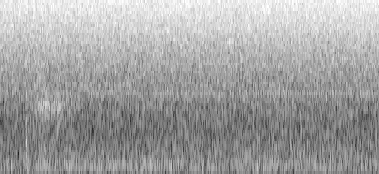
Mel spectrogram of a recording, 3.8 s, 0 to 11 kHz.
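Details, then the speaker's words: PlayStation 3 that was overheating and shutting down, with the fan getting louder, restarted after new thermal paste: a soft, steady airy whoosh with no rattle or grinding. The fan runs smoothly and cool air comes out the back. "I don't you heard the fan it's running smoothly and it feels cool the back I'm feeling cold air"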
